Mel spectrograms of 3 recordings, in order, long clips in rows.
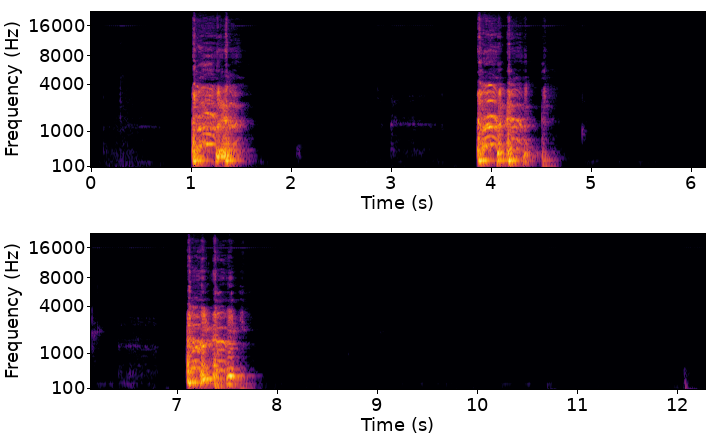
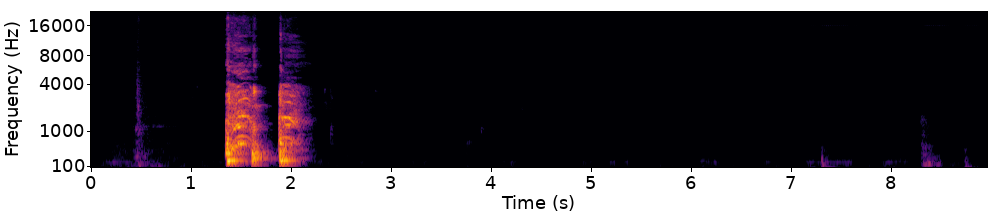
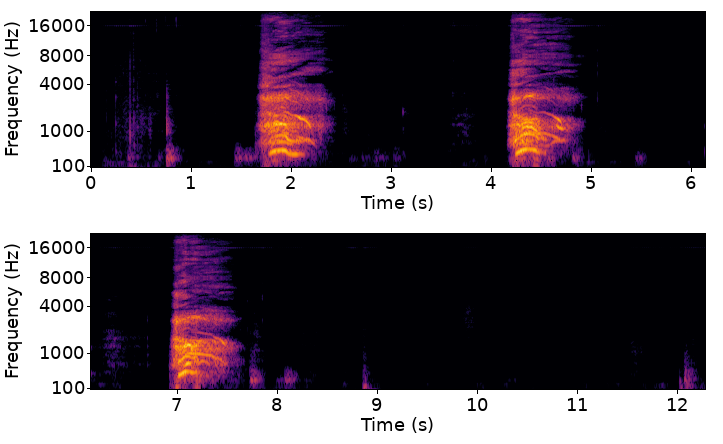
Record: {"three_cough_length": "12.3 s", "three_cough_amplitude": 32392, "three_cough_signal_mean_std_ratio": 0.28, "cough_length": "9.0 s", "cough_amplitude": 27863, "cough_signal_mean_std_ratio": 0.2, "exhalation_length": "12.3 s", "exhalation_amplitude": 28167, "exhalation_signal_mean_std_ratio": 0.28, "survey_phase": "beta (2021-08-13 to 2022-03-07)", "age": "65+", "gender": "Male", "wearing_mask": "No", "symptom_cough_any": true, "symptom_runny_or_blocked_nose": true, "symptom_shortness_of_breath": true, "symptom_headache": true, "symptom_change_to_sense_of_smell_or_taste": true, "symptom_onset": "3 days", "smoker_status": "Never smoked", "respiratory_condition_asthma": false, "respiratory_condition_other": true, "recruitment_source": "Test and Trace", "submission_delay": "2 days", "covid_test_result": "Positive", "covid_test_method": "RT-qPCR", "covid_ct_value": 15.3, "covid_ct_gene": "ORF1ab gene", "covid_ct_mean": 15.6, "covid_viral_load": "7800000 copies/ml", "covid_viral_load_category": "High viral load (>1M copies/ml)"}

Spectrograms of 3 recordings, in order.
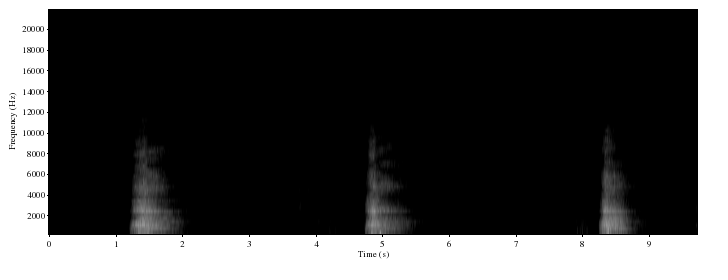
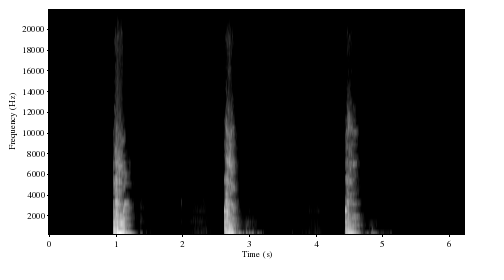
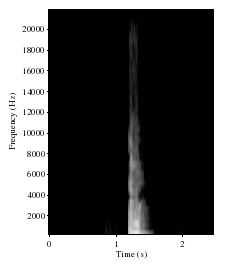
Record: {"exhalation_length": "9.7 s", "exhalation_amplitude": 5760, "exhalation_signal_mean_std_ratio": 0.3, "three_cough_length": "6.2 s", "three_cough_amplitude": 32768, "three_cough_signal_mean_std_ratio": 0.25, "cough_length": "2.5 s", "cough_amplitude": 32768, "cough_signal_mean_std_ratio": 0.24, "survey_phase": "beta (2021-08-13 to 2022-03-07)", "age": "45-64", "gender": "Male", "wearing_mask": "No", "symptom_none": true, "smoker_status": "Ex-smoker", "respiratory_condition_asthma": false, "respiratory_condition_other": false, "recruitment_source": "REACT", "submission_delay": "5 days", "covid_test_result": "Negative", "covid_test_method": "RT-qPCR"}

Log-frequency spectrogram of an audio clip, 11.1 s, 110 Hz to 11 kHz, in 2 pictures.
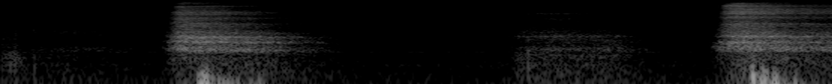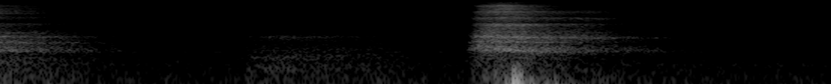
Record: {"exhalation_length": "11.1 s", "exhalation_amplitude": 1186, "exhalation_signal_mean_std_ratio": 0.33, "survey_phase": "beta (2021-08-13 to 2022-03-07)", "age": "45-64", "gender": "Female", "wearing_mask": "No", "symptom_none": true, "smoker_status": "Never smoked", "respiratory_condition_asthma": false, "respiratory_condition_other": false, "recruitment_source": "REACT", "submission_delay": "4 days", "covid_test_result": "Negative", "covid_test_method": "RT-qPCR"}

